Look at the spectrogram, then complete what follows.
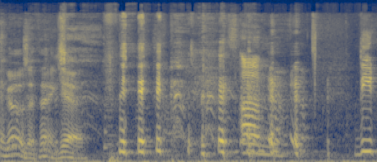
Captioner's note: group laughs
